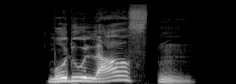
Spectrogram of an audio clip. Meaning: 1. superlative degree of modular 2. inflection of modular: strong genitive masculine/neuter singular superlative degree
- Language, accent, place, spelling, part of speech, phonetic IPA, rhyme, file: German, Germany, Berlin, modularsten, adjective, [moduˈlaːɐ̯stn̩], -aːɐ̯stn̩, De-modularsten.ogg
